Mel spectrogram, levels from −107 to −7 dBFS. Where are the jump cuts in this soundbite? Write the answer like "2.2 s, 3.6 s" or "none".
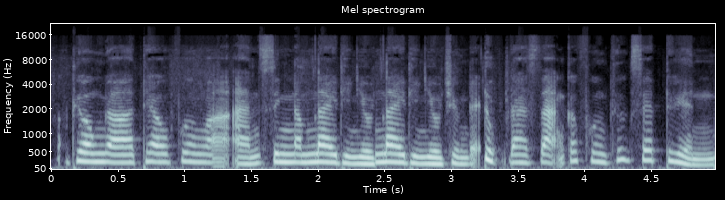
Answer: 1.6 s, 2.4 s, 3.2 s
